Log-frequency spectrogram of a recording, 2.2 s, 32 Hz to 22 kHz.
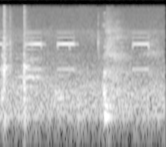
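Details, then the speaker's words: Electrical muscle stimulator used to stimulate the lumbricals, with electrodes on the forearm and side of the arm, in a C7 quadriplegic with weak hands; several short electronic beeps as it is switched on or when it cannot find the muscle. "but with the electrodes on those parts of your arm I turn mine on"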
